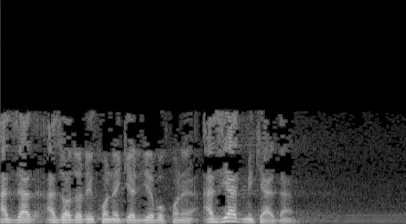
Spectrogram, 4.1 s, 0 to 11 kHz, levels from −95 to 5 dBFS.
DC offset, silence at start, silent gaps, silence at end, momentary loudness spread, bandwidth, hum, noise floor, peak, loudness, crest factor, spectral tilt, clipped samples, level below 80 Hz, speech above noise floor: under 0.1%; 0 s; none; 1.05 s; 7 LU; 5.8 kHz; none; -54 dBFS; -8 dBFS; -26 LUFS; 18 dB; -11 dB/octave; under 0.1%; -62 dBFS; 29 dB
